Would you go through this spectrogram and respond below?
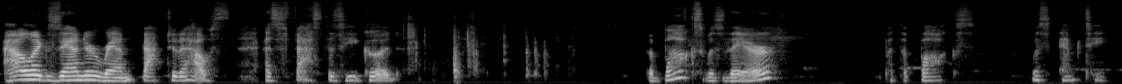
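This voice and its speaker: A woman teacher narrating a children's picture book expressively, measured and dramatic, often dropping to hushed tones. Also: mid-range voice, gravelly, breathy edge.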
